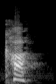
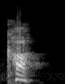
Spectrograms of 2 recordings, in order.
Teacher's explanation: And this is high tone and aspirated. That means you add some breath. You can see the difference between these two high tone sounds is an aspiration.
